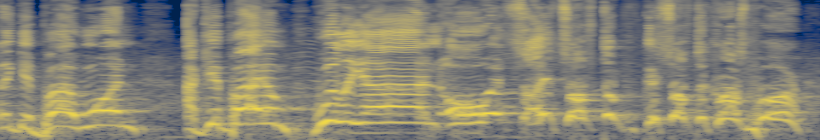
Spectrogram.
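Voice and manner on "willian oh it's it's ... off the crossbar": very high rising cry; near-miss shock. Real, not acted. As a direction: gasp out the crossbar miss. Shot hits the crossbar.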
